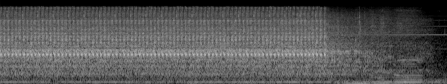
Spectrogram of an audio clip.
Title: PASSAT 3C2 1.8 TSI strange noise at the end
